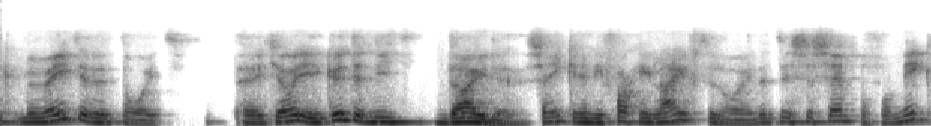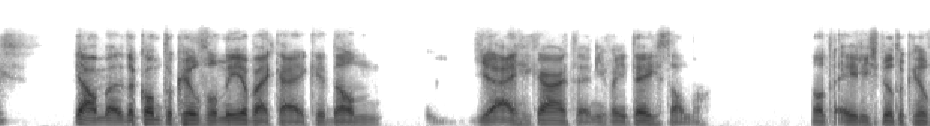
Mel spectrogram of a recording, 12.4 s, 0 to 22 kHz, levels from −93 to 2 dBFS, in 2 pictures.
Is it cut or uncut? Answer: uncut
